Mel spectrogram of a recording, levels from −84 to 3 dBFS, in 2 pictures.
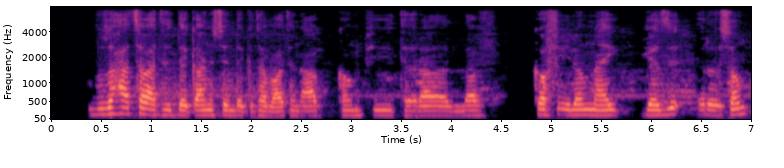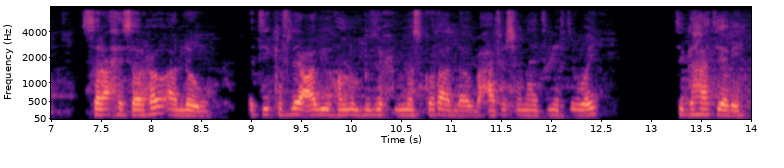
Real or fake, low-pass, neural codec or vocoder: fake; 7.2 kHz; vocoder, 24 kHz, 100 mel bands, Vocos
